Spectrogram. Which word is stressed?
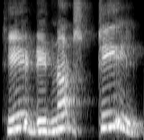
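steal. The word steal carries the main stress. He did something else to the watch. "திருடலை, வேற ஏதோ பண்ணியிருக்கான்"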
